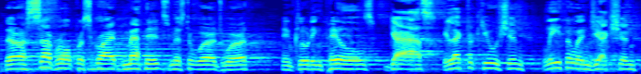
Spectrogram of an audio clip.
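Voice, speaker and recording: An actor playing a cold, imperious chancellor of a totalitarian state in a radio drama, speaking formally and officiously. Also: male voice, medium pitch, fairly even intonation, a little slow, vocal fry. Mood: coldly formal. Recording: echoey hall with music underneath.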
